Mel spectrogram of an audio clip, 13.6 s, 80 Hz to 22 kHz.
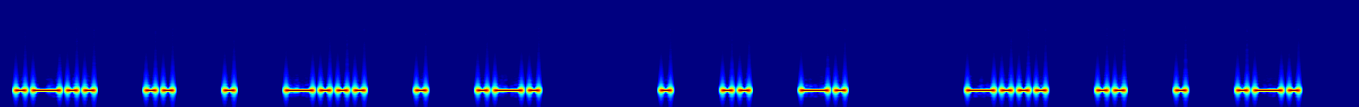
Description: Morse code, heard as a keyed tone, about 14 wpm, spaced as for 10 wpm, 700 Hz. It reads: LIEBER EIN BIER
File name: Morsekurs / Witze / Witz 01. Oktober 2019, 50 F70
